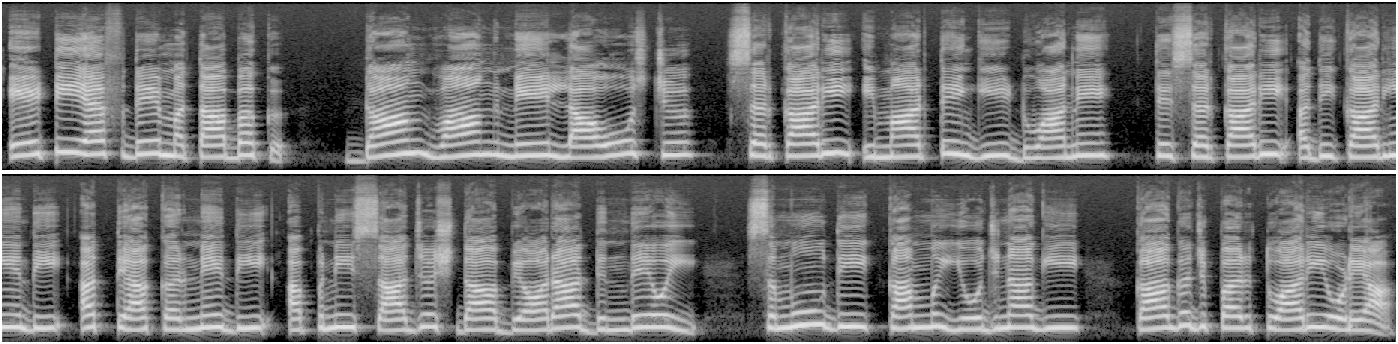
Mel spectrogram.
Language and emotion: Dogri, neutral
